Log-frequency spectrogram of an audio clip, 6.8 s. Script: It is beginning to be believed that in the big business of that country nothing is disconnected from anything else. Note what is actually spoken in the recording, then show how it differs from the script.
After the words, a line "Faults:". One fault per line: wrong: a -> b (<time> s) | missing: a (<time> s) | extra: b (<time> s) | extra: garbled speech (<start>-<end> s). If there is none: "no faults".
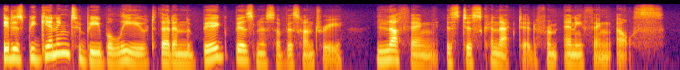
It is beginning to be believed that in the big business of this country nothing is disconnected from anything else.
Faults:
wrong: that -> this (2.9 s)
